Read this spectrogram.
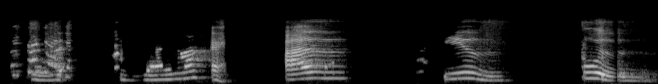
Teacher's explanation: Makhraj huruf zal ada di ujung lisan menyentuh gigi seri atas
